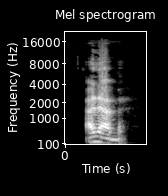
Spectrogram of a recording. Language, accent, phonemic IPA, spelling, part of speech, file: French, Canada, /a.labl/, alable, adjective, LL-Q150 (fra)-alable.wav
- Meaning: alternative form of allable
